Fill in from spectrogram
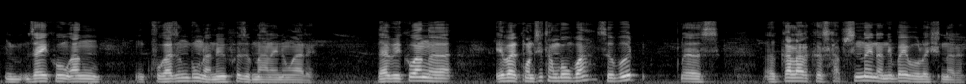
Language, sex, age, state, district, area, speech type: Bodo, male, 30-45, Assam, Baksa, urban, spontaneous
